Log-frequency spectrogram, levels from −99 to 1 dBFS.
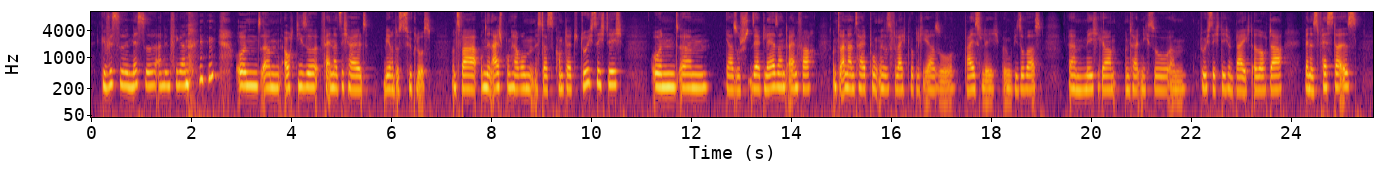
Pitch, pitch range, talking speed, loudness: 205 Hz, 195-220 Hz, 145 wpm, -18 LUFS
